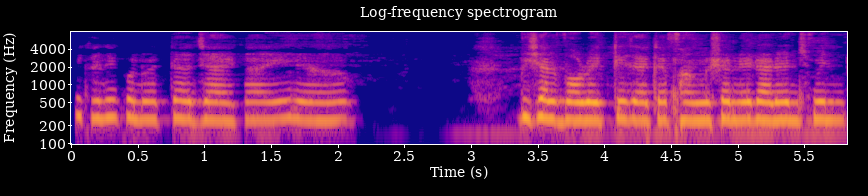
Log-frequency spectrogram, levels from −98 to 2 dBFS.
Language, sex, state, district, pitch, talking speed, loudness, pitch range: Bengali, female, West Bengal, Kolkata, 255 Hz, 125 wpm, -26 LUFS, 250-260 Hz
